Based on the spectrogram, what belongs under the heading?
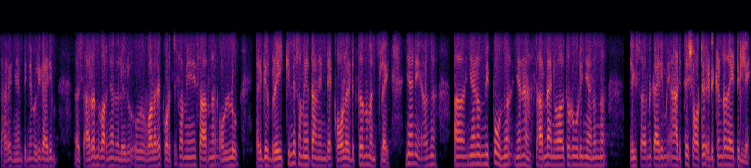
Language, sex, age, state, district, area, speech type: Malayalam, male, 45-60, Kerala, Kottayam, urban, conversation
